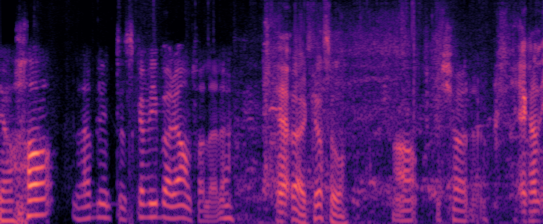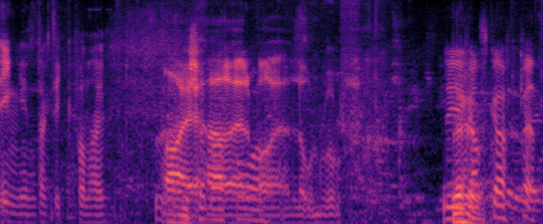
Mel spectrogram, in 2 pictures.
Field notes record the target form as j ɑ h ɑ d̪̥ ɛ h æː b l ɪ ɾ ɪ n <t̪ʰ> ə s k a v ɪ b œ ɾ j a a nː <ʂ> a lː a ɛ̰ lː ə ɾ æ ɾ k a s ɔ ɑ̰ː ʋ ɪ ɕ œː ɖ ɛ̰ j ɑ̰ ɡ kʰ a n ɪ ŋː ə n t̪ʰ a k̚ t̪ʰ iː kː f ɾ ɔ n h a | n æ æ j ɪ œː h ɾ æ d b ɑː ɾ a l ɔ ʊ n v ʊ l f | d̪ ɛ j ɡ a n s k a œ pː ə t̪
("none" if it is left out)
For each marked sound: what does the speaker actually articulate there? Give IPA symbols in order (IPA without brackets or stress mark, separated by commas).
t̪, f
